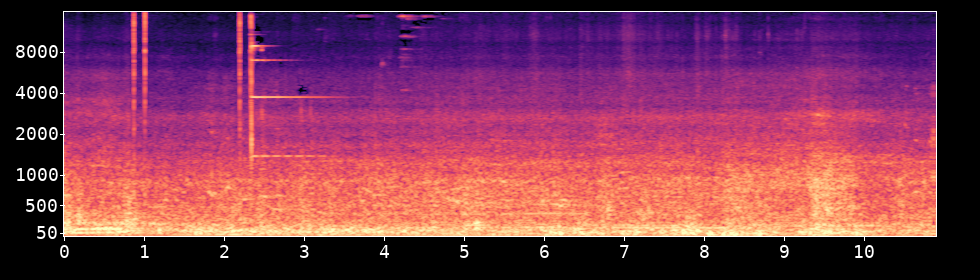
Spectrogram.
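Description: Steady engine and road noise of a vehicle riding along a town street. A single ringing ding sounds about two and a half seconds in.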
